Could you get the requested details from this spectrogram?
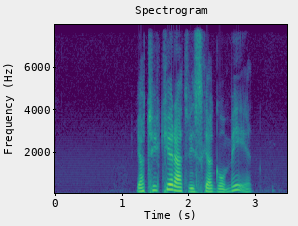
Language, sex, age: Swedish, female, 64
